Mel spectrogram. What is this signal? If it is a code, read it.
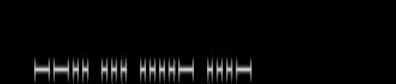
Morse code, heard as a keyed tone, about 25 wpm, 700 Hz. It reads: ZS4V
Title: DXCC-100 Call Signs - 4 Characters - Repeated 3x - 25wpm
